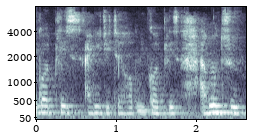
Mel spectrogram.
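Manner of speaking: quietly imitating a plea to God; soft retold prayer. Retelling her own prayer to God.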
